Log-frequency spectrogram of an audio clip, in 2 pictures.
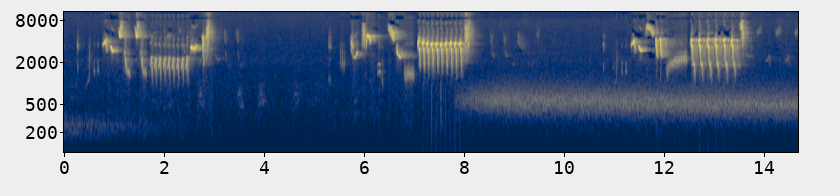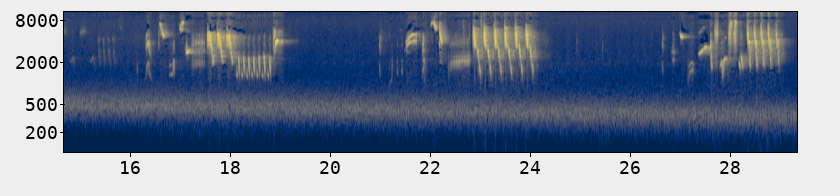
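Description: A songbird singing short trilled phrases, one about every five seconds, each a quick run of rapid high notes dropping in pitch. From about a quarter of the way in, a steady low rushing noise runs underneath.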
